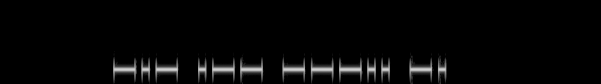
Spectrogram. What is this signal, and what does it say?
Morse code, heard as a keyed tone, about 17 wpm, 700 Hz. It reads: KW8N
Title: USA Call Signs - 4 Characters - Repeated 2x - 17wpm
